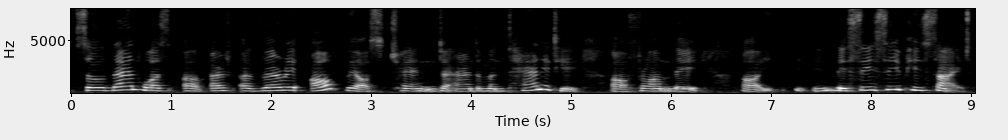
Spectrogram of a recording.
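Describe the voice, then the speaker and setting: A woman giving opinionated commentary as a guest in a live news interview, with halting, hesitant phrasing. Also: on the high side, expressive, a little mellow, low-quality recording.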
